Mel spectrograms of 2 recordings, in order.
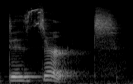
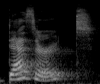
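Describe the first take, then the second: First: DESSERT slowly as "di-ZERT"; careful DESSERT, short "di", strong ZERT; stress on ZERT. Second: DESERT slowly as "DEZ-ert"; careful DESERT with a Z sound, front-stressed. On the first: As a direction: hit the second syllable. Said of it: "so the zert part". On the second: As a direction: hit the first syllable of DESERT. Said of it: "emphasis on the de part". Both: Shown as a demonstration.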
